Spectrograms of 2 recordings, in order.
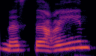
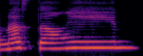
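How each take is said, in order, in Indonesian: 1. Bunyi ain keluar lewat mulut. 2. Bunyi ain keluar lewat hidung.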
